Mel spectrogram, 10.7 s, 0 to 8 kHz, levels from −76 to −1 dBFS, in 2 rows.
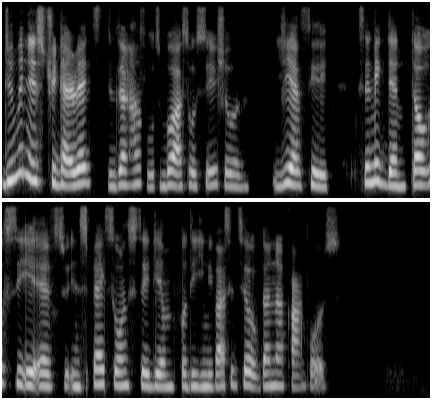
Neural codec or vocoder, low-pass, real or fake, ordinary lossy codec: codec, 16 kHz, 0.8 kbps, ZipCodec; 7.2 kHz; fake; none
